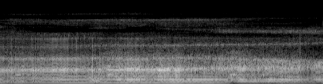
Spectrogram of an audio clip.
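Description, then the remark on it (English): A voice imitates a zombie groan: one long, steady, raspy moan with a low buzzing pitch. It stays loud and unbroken for about three seconds, with no words spoken. “That's pretty active for a zombie”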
